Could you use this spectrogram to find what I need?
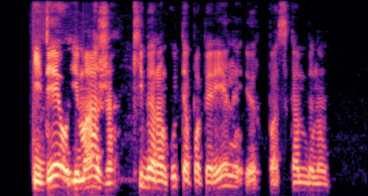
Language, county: Lithuanian, Vilnius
